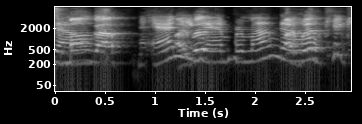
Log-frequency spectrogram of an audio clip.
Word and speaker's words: manga: Manga, anime, manga?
